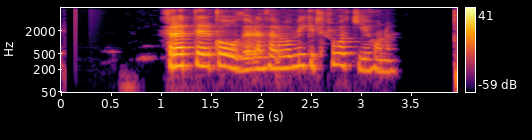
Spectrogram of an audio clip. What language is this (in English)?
Icelandic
